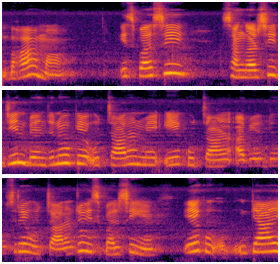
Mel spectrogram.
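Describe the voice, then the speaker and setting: Slow, high-voiced woman teaching grammar. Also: fairly bright tone, slight background noise. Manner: slow, repeats points with rhetorical questions. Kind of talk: exam-prep grammar lesson.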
